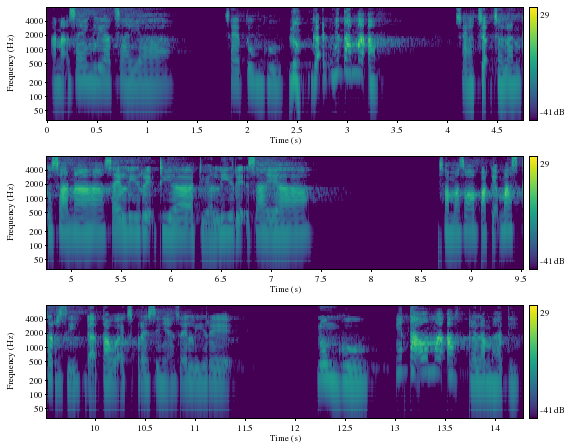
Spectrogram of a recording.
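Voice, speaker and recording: A woman preaches a sermon full of personal stories. Her voice is bright and ringing, and she slips into lively acted-out dialogue. A long church-hall reverb trails every phrase. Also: mid-range voice, moderate pace. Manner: lively, acts out family dialogue in her story. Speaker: evangelist preacher.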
